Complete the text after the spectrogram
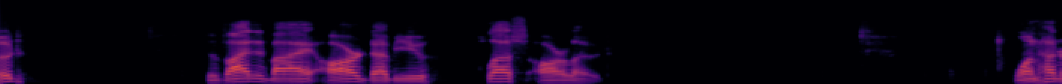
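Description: An older man speaks calmly through a close microphone, lecturing in short phrases.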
